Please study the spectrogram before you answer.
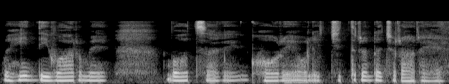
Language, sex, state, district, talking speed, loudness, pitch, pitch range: Hindi, female, Arunachal Pradesh, Lower Dibang Valley, 160 wpm, -17 LUFS, 180 Hz, 170-190 Hz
